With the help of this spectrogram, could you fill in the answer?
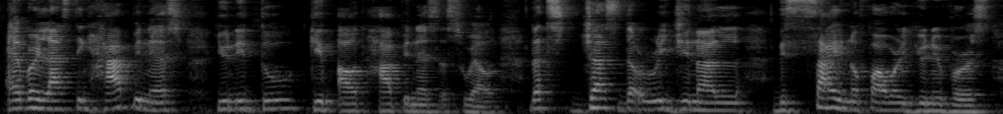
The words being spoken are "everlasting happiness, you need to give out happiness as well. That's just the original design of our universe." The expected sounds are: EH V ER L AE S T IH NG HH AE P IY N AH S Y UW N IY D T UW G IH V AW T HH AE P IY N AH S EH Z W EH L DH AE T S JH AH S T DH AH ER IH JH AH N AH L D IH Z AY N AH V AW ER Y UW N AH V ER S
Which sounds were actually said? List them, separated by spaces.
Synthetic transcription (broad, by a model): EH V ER L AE S T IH NG HH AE P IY N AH S Y UW N IY D T UW G IH V AW T HH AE P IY N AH S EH S W EH L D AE T S JH AH S T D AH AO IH JH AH N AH L D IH S AY N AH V AW ER Y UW N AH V ER S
